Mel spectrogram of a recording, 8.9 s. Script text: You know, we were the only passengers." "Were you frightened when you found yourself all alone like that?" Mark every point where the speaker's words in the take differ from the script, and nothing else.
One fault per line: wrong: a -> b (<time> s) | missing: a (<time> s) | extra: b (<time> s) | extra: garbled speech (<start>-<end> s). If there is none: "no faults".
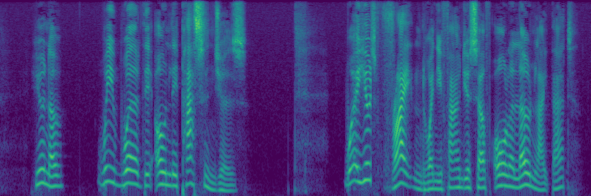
no faults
